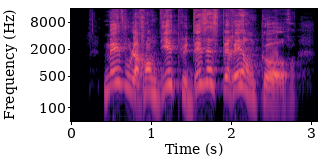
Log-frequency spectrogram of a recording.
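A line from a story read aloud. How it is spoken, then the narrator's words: Energetic exclamation. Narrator (French): s'écria Aliette avec énergie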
